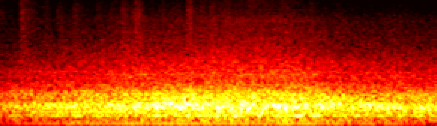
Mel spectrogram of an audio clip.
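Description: A tram rolls steadily along its tracks in Berlin, travelling from the western district of Wedding to Hohenschönhausen in the east, a continuous rumble with a faint rattling texture that swells slightly midway and holds even throughout, with no voices.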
